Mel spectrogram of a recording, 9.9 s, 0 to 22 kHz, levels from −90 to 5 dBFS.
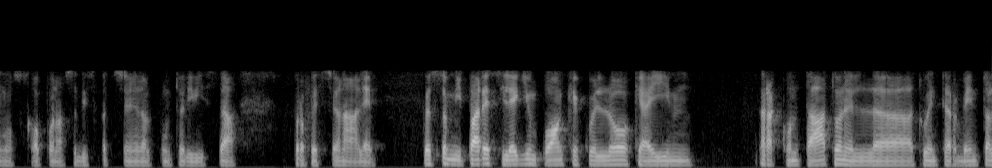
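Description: From start to finish the speech passes through the AMR narrowband mobile codec. Everything above 4 kHz is missing, and the voice has a buzzy, synthetic edge because the codec rebuilds it from a vocal-tract model driven by a handful of pulses per 5 ms subframe. The damage is plainly audible and fits a low mode of around 7.4 kbps, where too few bits describe each 20 ms frame.

AMR comfort noise appears five times: at 0.24 to 0.28 s (40 ms), 2.86 to 2.96 s (100 ms), 3.94 to 4.24 s (300 ms), 7.10 to 7.56 s (460 ms) and 7.58 to 7.60 s (20 ms). In each gap the sender treated the input as silence and stopped sending speech frames. The receiver filled the space with smooth synthetic noise built from a coarse level and spectrum estimate, so the real background drops out and a steady hiss switches in and out.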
